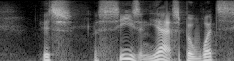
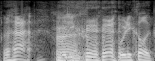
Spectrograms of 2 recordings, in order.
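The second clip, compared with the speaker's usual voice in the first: ordinary delivery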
